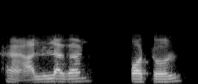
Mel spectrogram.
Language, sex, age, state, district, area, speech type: Bengali, male, 60+, West Bengal, Purba Bardhaman, rural, conversation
